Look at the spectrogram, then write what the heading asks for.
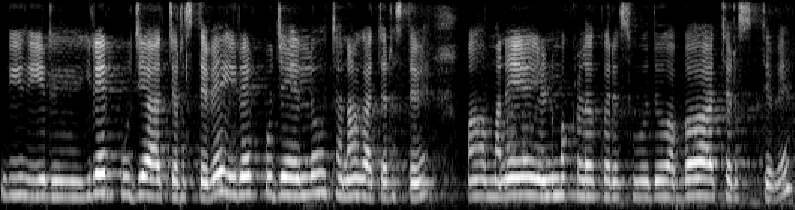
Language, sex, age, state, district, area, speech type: Kannada, female, 60+, Karnataka, Chitradurga, rural, spontaneous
